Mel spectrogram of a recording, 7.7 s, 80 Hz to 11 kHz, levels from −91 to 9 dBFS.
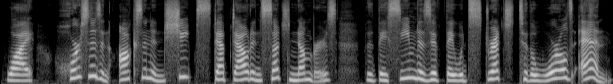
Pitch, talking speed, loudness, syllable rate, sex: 260 Hz, 180 wpm, -18 LUFS, 4.3 syllables/s, female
